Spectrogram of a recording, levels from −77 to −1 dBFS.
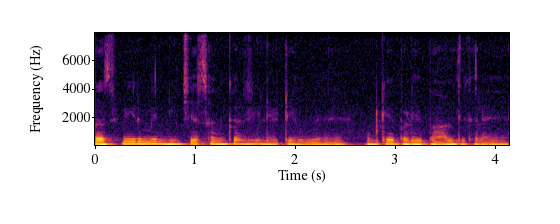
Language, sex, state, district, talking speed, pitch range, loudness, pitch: Hindi, male, Bihar, Kishanganj, 205 wpm, 120-140 Hz, -17 LUFS, 130 Hz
